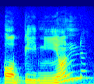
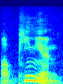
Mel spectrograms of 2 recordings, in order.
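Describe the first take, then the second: First: Opinión stressed on the last syllable, -ÓN; Spanish end stress on opinión; stress on final syllable. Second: Opinion stressed on the middle syllable, o-PIN-ion; English stress on the second syllable of Opinion; stress moved forward. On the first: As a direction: draw out opinión with the accent on ÓN. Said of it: "el acento va a moverse de nuevo una, una sílaba". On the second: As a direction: hit PIN in Opinion, letting the end fall. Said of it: "Fíjate cómo me llevo la entonación". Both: Shown as a demonstration.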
